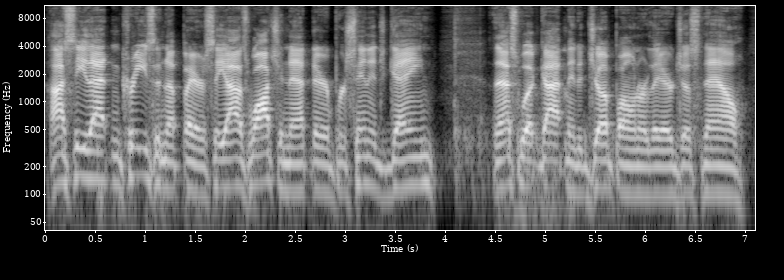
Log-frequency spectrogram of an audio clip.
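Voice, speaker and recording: A man with a very bright, sharp voice and a thick Southern US drawl. He plays up the folksy country-boy talk, boasting and cussing casually like a livestream host hyping up his followers. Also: medium pitch, fairly even intonation, moderate pace, smooth. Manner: chuckles often, swears casually. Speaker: livestream stock trading host. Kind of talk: casual livestream chat, hype trading commentary.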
